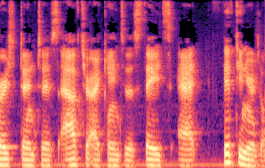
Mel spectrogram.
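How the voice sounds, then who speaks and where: At a fairly quick pace, a man talks at a medium pitch with a slight Jamaican accent. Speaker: dentist and vlogger. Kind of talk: casual vlog talk.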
